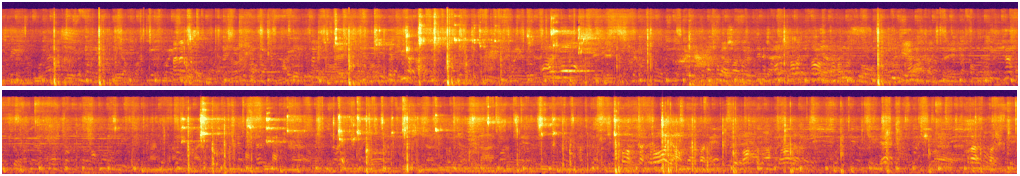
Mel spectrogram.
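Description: A basketball bouncing on a hard court during a pickup game: irregular dribbles and thuds of varying loudness scattered throughout, among players' voices.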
